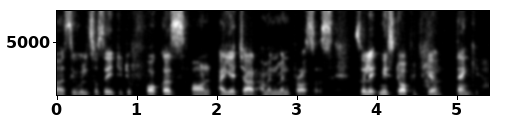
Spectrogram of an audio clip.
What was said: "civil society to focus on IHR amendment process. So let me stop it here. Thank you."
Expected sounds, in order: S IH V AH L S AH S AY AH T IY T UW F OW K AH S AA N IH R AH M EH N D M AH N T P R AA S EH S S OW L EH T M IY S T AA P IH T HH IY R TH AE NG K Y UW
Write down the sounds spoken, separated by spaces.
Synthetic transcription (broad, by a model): S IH V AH L S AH S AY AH T IY T UW F OW K AH S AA N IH R AH M EH N D M AH N T P R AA S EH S S OW L EH T M IY S T AA P IH T HH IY R T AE NG K Y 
